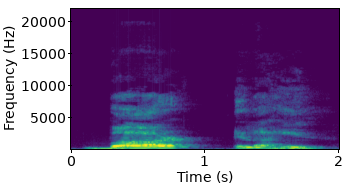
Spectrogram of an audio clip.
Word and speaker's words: Bar Elohim: Se pronuncia Bar Elohim, Hijo de los dioses. A muchos que lo confunden cuando dicen Elohim.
